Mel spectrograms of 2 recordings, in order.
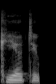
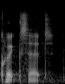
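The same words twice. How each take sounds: First: The middle consonant is a breathy h sound. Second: The middle consonant is a ks sound. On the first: "the Spanish adopted it as Quixote with an H and now a J" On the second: "English people saying Don Quixote because we say quixotic"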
